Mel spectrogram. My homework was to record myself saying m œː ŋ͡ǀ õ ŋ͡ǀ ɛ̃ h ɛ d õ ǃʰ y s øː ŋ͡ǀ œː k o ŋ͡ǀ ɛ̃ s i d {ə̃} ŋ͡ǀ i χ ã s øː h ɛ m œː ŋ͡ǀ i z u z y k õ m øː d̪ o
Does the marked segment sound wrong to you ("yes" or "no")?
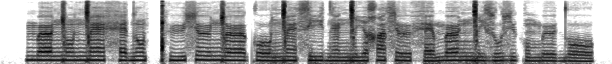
yes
